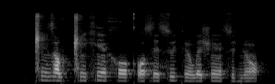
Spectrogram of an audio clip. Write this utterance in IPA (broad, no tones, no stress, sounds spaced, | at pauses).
ǁ ĩ z ɑ w ǁ ĩ xʲ ɛ̃ x ɔ kʼ ɔ s e s y kʲ ɔ̃ w ɛ ʃ ẽ s y ɡʲ ɔ̃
